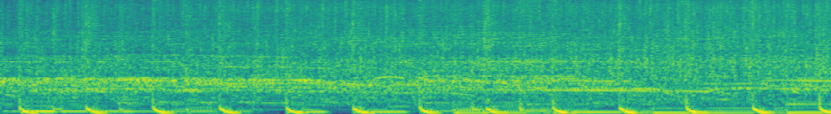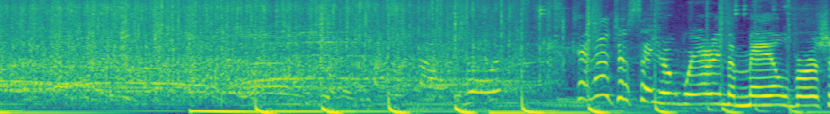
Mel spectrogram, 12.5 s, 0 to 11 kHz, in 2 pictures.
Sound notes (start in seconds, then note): 0.0 cheers and applause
